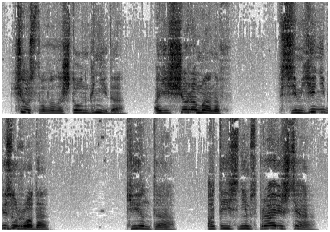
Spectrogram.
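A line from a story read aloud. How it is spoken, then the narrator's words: Anxious question. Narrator (Russian): Взволнованно поинтересовалась Юки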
